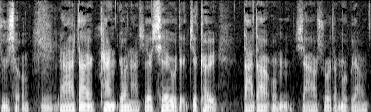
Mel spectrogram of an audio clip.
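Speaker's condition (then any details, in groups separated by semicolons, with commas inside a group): Hearing impairment; host hints hearing loss may be audible to listeners, says can speak well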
